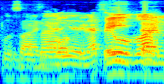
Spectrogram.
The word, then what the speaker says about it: lasagna: Like everybody knows that G in lasagna is silent.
